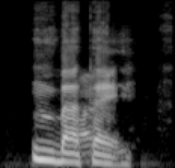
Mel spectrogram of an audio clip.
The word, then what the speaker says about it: Mbappe: Mbap. – Close. – What? – Close. – Ah. Why? – He's French. – Mbappe. – Kylian Mbappe.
